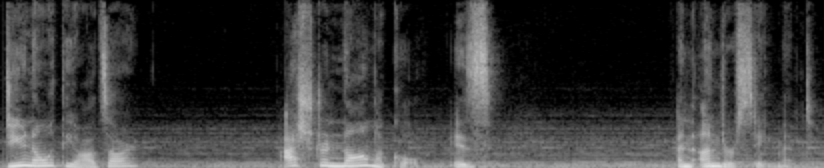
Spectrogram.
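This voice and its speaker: A woman playing a matter-of-fact space freighter captain, giving a measured official report in a scripted audio drama. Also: on the high side, animated, darkish tone, faint music behind. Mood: wondering, recounting. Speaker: narrator of a fiction podcast. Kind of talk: scripted first-person audio drama narration.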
